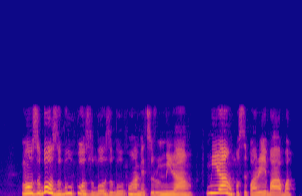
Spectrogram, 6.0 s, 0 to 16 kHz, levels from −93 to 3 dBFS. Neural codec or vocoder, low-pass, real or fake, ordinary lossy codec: codec, 16 kHz, 2 kbps, FunCodec, trained on Chinese and English, 25 frames a second; 7.2 kHz; fake; none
